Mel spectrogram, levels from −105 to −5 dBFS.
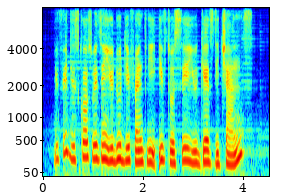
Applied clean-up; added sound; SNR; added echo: neural separator model SepFormer DNS4.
